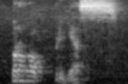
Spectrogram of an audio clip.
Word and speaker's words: próprias: Próprias, próprias, duas sílabas, certo? Última, prias, né? E pró. Própria, nós temos aqui a penúltima sílaba é a mais forte, certo? Que é pró.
